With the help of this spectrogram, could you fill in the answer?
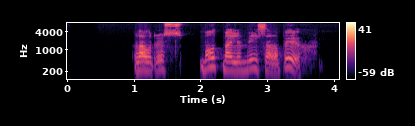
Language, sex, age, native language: Icelandic, female, 60-69, Icelandic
